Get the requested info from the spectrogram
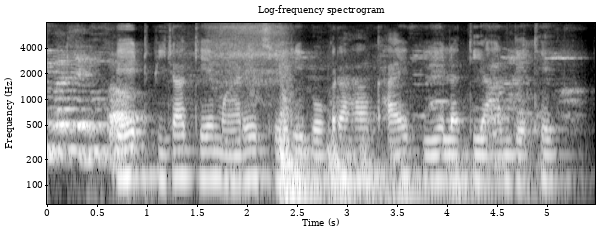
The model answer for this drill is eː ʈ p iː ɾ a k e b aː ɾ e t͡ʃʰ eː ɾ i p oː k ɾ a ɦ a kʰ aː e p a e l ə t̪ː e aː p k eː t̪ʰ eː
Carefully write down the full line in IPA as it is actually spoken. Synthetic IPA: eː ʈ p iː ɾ a k e m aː ɾ e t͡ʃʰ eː ɾ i b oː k ɾ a ɦ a kʰ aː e p i e l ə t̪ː i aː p ɡ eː t̪ʰ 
